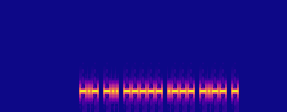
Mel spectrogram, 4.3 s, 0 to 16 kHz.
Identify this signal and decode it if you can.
Morse code, heard as a keyed tone, about 40 wpm, 700 Hz. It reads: KD0JYT
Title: USA Call Signs - 6 Characters - 3x Character Spacing - 40wpm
